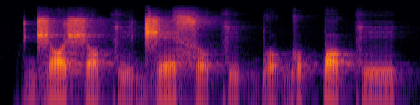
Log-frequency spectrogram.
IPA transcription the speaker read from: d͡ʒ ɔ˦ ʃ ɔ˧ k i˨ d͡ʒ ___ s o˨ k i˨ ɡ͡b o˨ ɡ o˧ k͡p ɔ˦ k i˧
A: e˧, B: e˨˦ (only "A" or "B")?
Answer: A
